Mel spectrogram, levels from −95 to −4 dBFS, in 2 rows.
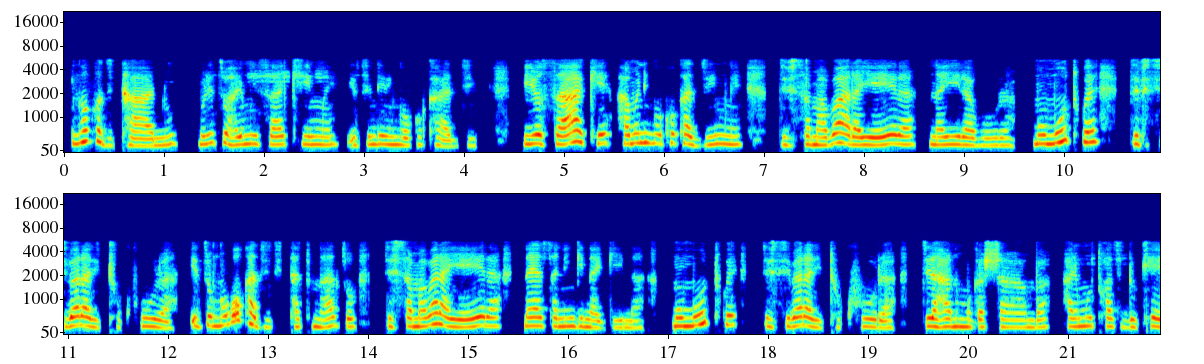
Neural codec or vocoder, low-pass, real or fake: none; 5.4 kHz; real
